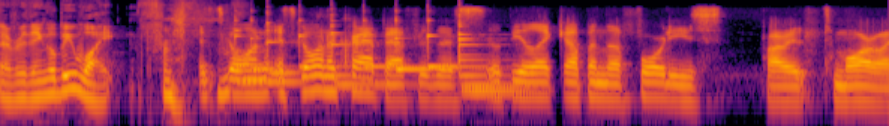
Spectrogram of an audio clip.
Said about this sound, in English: So I'm sorry about that noise. I'm sure you guys are hearing the incoming call. So my dad calls almost every day at the same time to to FaceTime with the kids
